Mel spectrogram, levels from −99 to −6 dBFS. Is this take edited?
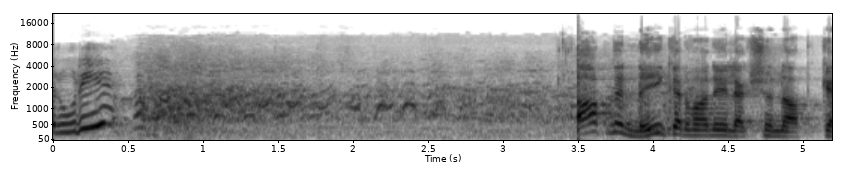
yes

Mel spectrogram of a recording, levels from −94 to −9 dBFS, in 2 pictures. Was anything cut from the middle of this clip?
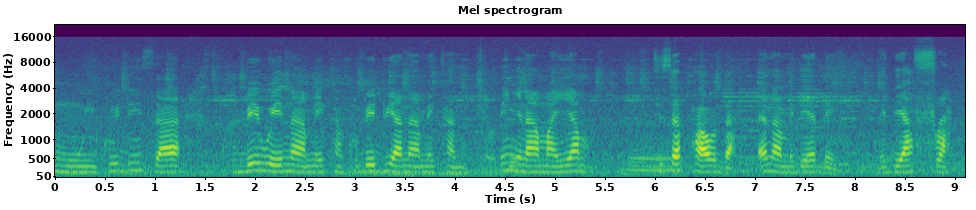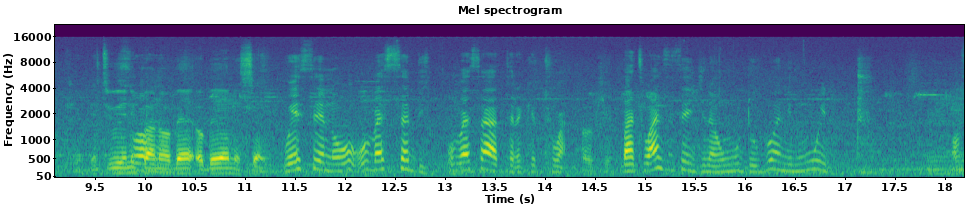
no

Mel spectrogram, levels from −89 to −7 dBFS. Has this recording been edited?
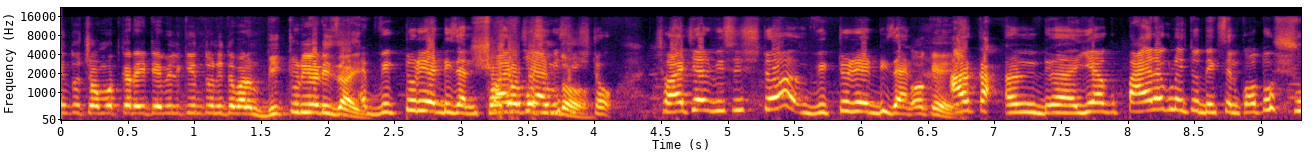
no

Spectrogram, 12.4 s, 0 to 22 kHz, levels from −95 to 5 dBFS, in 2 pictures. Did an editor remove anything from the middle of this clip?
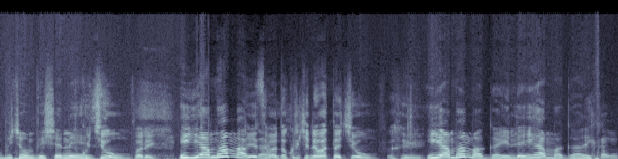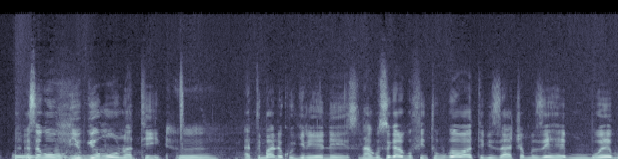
yes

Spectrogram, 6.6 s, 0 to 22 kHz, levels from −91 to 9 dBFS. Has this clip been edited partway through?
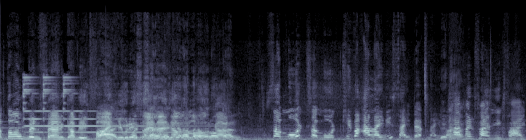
no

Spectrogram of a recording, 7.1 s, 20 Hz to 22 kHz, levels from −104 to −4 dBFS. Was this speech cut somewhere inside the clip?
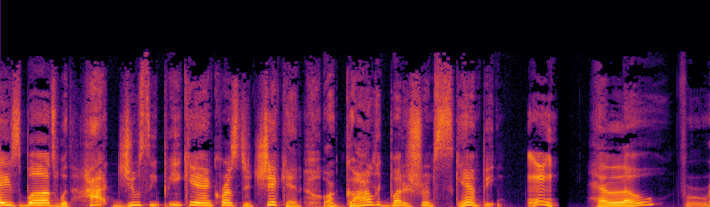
no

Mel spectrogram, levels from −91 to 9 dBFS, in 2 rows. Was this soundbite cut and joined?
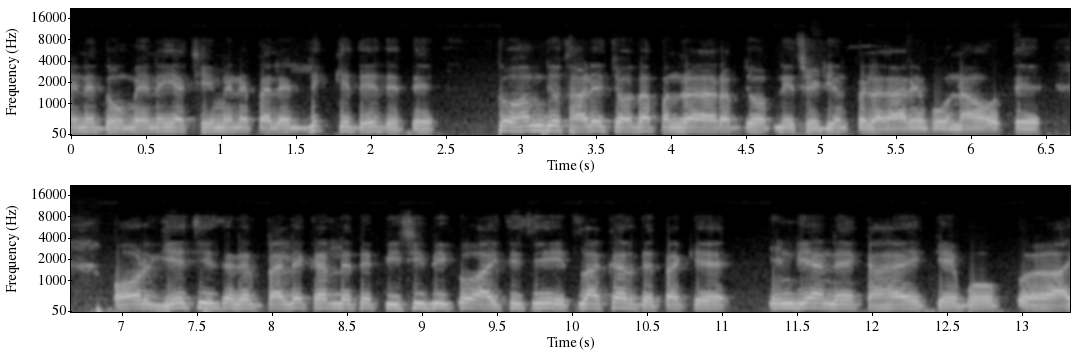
no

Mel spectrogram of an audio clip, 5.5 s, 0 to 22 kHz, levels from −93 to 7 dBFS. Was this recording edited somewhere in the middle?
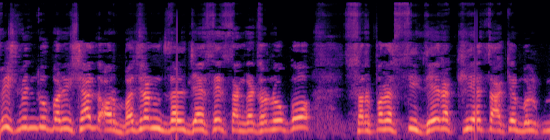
no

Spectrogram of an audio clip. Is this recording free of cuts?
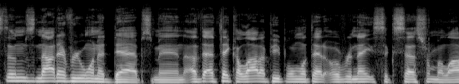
yes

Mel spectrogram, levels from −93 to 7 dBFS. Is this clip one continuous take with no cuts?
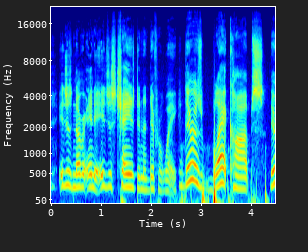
no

